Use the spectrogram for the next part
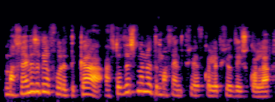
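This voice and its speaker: A woman's voice: mid-range voice, big pitch swings, lo-fi sound. A woman hosting a casual podcast conversation, talking earnestly and emphatically and slipping English words into her speech. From Greece. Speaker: French teacher and podcast host.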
